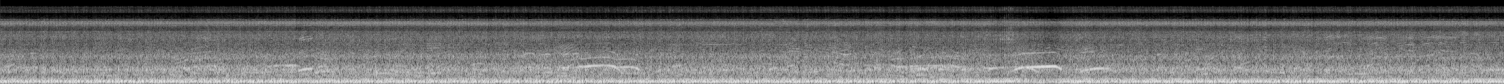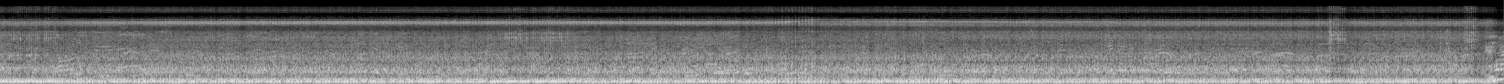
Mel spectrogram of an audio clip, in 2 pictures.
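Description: Mahindra 575 and New Holland 3630 tractors' diesel engines running hard and steady under load as they pull against each other, the engine note shifting slightly about halfway through.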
